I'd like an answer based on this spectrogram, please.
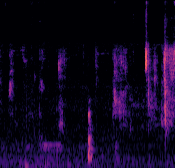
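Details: Indoors, short crunchy chewing and biting bursts with soft clicks, and no animal voice.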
